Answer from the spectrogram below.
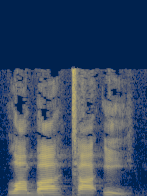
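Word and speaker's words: Lambata-E (συναντιλαμβάνεται): Or I-E is the way it should be. Lambata-E. Okay? You pronounce I as an E in Greek.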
